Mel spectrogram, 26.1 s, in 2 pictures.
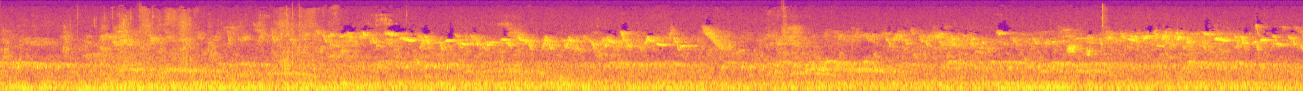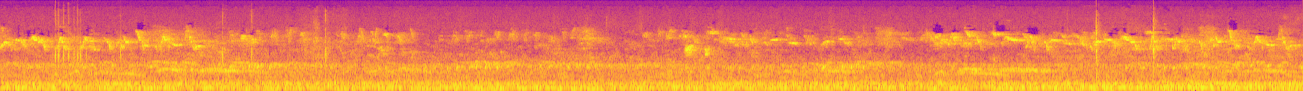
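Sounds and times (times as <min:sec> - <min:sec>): low steady background rumble: 0:00.0 - 0:26.0
songbirds twittering and chirping: 0:00.0 - 0:26.0.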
